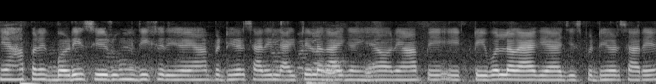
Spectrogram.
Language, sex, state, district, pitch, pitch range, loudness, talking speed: Hindi, female, Chhattisgarh, Balrampur, 215 Hz, 210-225 Hz, -15 LUFS, 265 wpm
